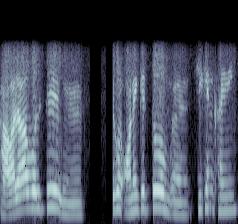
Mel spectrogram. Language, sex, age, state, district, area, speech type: Bengali, male, 18-30, West Bengal, Purba Medinipur, rural, conversation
